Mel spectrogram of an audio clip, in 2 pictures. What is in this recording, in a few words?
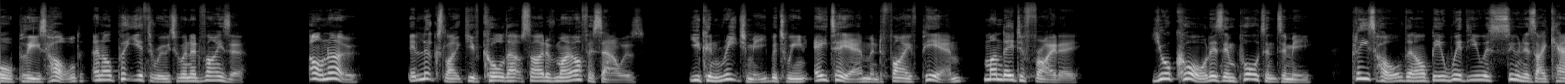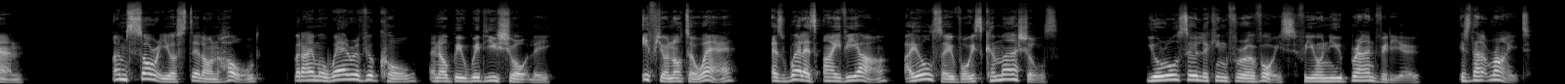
ivr reel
